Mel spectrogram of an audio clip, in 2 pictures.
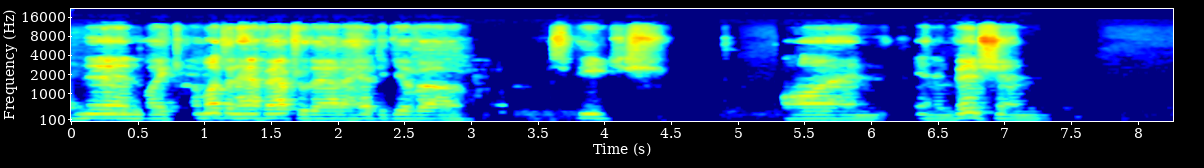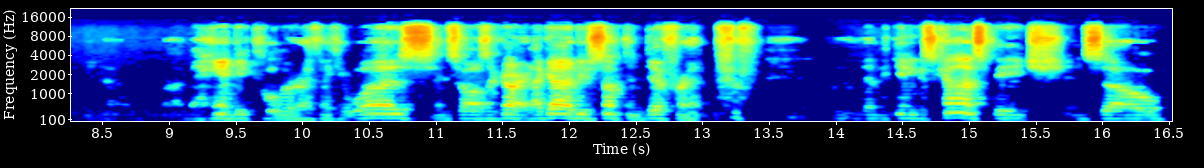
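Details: Adult woman with stuttering, long hidden (covert stuttering), who has had speech therapy; stuttering.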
